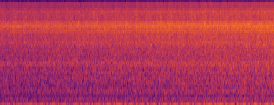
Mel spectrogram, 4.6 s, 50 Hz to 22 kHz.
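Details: Old-school small-block Chevy V8 right after a mechanical fuel pump replacement, no leaks: a deep, steady burble with an even low pulse and no stumbling, ticking or knocking. The engine idles smoothly and healthily.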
